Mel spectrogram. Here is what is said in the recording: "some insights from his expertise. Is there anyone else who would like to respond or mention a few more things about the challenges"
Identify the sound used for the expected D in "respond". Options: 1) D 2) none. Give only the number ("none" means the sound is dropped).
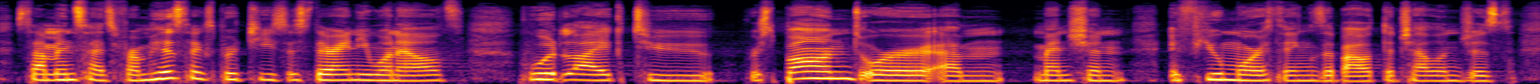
1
